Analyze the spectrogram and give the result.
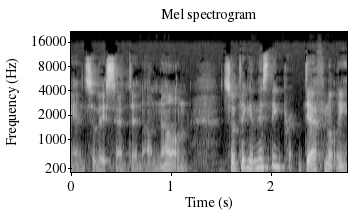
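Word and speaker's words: Unown: unknown down I was because of the way it's spelled I always want to call it unknown same comes vivillon vivillon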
